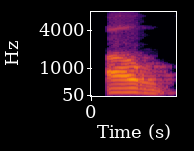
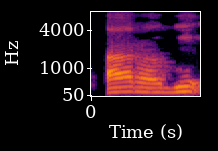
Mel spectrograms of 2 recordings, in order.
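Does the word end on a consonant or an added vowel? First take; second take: consonant; vowel. First: The word stops on the final d sound. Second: An extra vowel is added after the final d. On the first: The speaker calls it right. "jangan tapi ard" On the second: The speaker calls it wrong. "jangan di arodi"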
